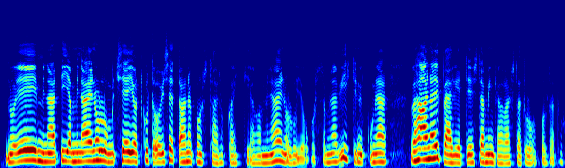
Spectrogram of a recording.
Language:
Finnish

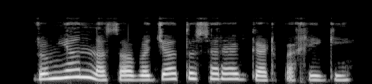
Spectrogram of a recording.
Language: Pashto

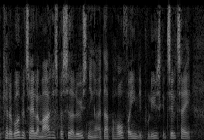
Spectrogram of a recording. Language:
Danish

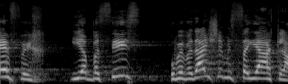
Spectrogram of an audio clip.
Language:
Hebrew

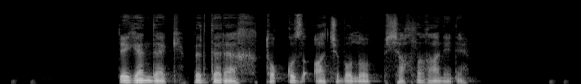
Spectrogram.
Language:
Uyghur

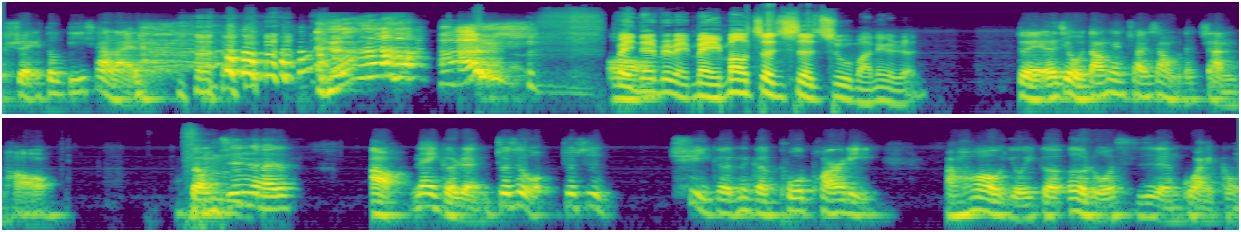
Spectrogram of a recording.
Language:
Chinese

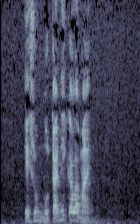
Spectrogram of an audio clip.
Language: Catalan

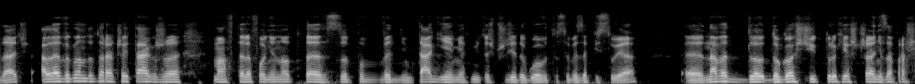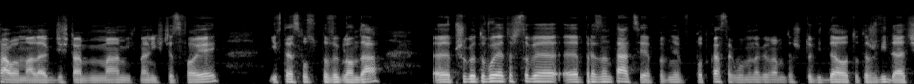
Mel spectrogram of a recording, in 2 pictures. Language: Polish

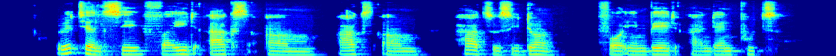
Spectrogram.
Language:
Nigerian Pidgin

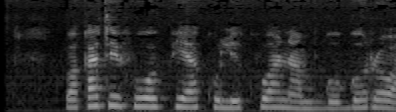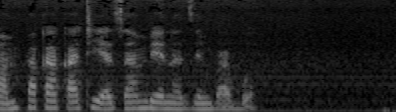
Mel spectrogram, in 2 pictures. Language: Swahili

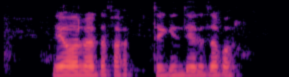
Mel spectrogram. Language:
Uzbek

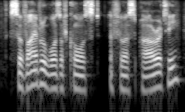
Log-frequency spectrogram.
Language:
English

